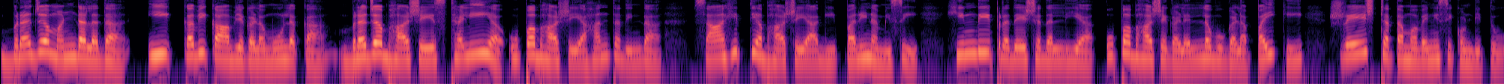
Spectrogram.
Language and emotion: Kannada, neutral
